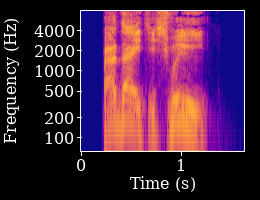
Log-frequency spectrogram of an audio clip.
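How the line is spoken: Angry shout. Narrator (Russian): сердито крикнул государь

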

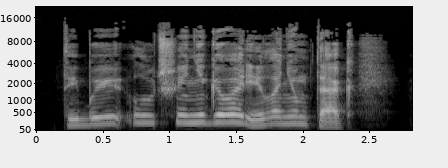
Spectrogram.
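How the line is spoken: Hostile reproachful whisper. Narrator (Russian): враждебно и укоризненно прошептала она

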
